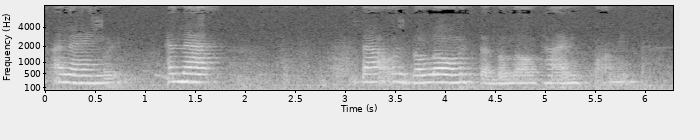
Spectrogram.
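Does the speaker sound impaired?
Yes: cerebral palsy; premature birth, cranium damaged during delivery, maternal Asian flu, diagnosed at 1.5 years, many surgeries; non-progressive, plateau in abilities, walks without wheelchair, no formal physical therapy; speaks fluently with few pauses.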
